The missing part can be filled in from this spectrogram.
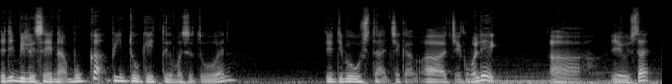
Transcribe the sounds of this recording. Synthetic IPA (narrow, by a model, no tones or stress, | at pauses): d͡ʒadibiləsajənaʔbukaʔpint̪uket̪əmas̬ət̪ukan | t̪it̪ibəust̪a̰t̪̚t͡ʃakapat͡ʃakaʔmalɪk̚ajəust̪at̪̚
